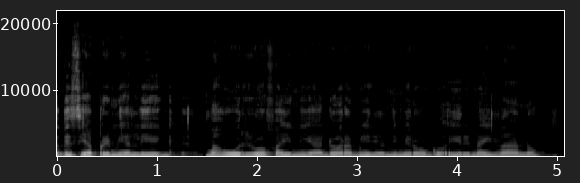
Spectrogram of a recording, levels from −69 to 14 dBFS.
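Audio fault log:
No fault is heard in this speech clip.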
